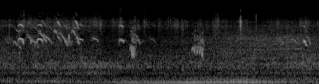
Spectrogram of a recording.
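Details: Outdoor chicks, Buff Orpingtons, Black Australorps and Ameraucanas, recorded in 2010; quick bursts of piercing peeps in the first second, then single chirps, with a low hum beneath.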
